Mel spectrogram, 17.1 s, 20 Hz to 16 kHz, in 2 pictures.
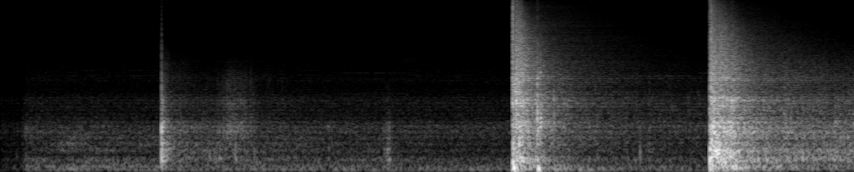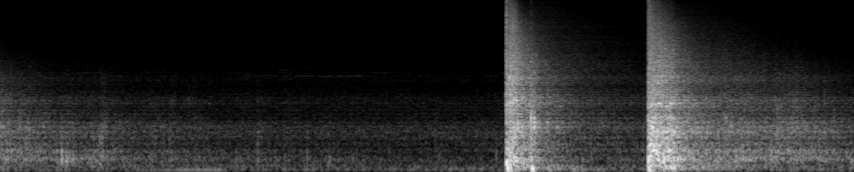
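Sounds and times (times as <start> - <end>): firework shells booming: 5.1 - 9.8, 13.6 - 17.0.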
